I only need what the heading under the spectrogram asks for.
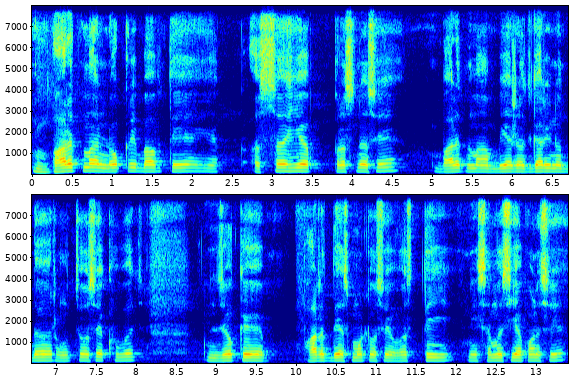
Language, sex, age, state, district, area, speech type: Gujarati, male, 45-60, Gujarat, Rajkot, rural, spontaneous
